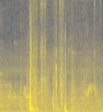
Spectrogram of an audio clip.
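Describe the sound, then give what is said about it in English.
A driver steps out of a car: a sharp click, then a deeper clunk of the car door, with small rattles and faint jingling between them. “I'm gonna need you to step out of the vehicle.”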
